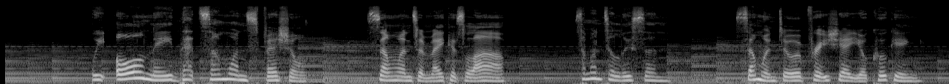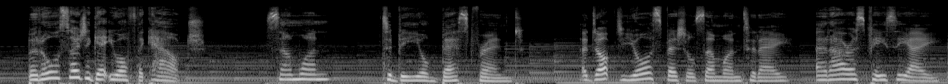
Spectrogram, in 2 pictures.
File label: english australian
